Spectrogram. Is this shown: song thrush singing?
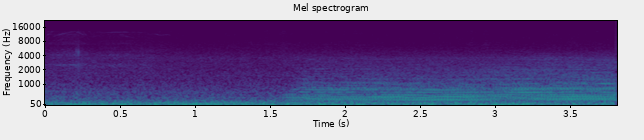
no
